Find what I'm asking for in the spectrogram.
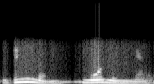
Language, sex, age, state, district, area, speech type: Hindi, female, 45-60, Uttar Pradesh, Sitapur, rural, conversation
